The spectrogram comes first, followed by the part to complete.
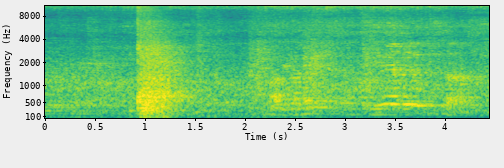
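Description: A single hard slam about a second in, dying away over about half a second: the Honda CR-V's bonnet being shut.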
